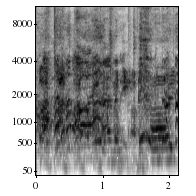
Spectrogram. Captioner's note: laughing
